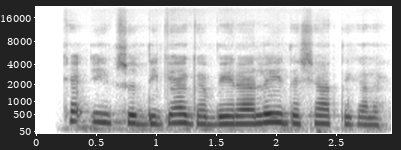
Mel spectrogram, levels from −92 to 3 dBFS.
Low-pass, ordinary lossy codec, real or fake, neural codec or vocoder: none; none; fake; codec, 44.1 kHz, 7.8 kbps, DAC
